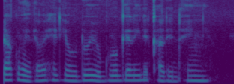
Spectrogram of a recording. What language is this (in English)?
Kikuyu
